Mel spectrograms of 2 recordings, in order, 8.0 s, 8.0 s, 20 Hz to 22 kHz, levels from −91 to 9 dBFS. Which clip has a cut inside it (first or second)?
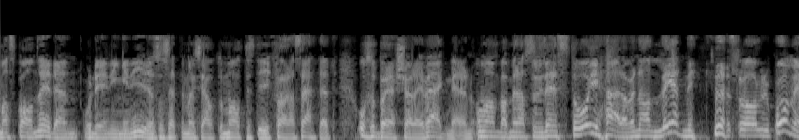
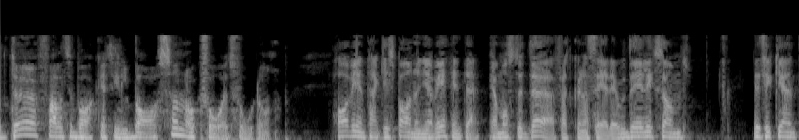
second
